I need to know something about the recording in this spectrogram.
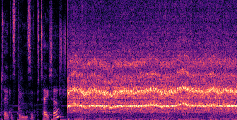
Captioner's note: food processor whirring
